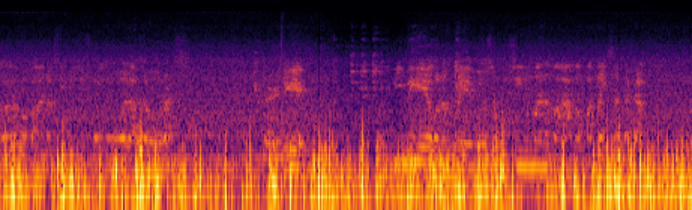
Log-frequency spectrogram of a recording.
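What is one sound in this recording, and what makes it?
A young man speaks forcefully and with agitation, close by.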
